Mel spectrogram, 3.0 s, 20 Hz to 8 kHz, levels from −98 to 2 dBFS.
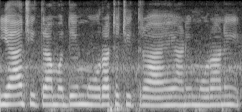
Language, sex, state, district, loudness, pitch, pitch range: Marathi, female, Maharashtra, Gondia, -17 LUFS, 225 Hz, 215-230 Hz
